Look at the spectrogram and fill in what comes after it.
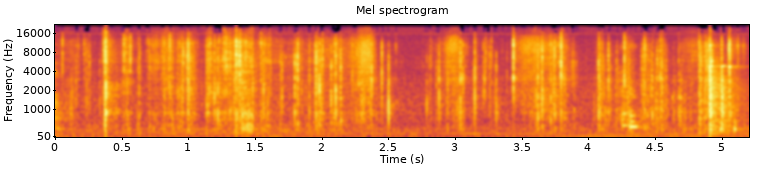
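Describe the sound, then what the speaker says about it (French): A Pokémon card booster pack wrapper is torn open, giving bursts of close, crisp crinkling and tearing foil plastic in uneven bursts, with no voice. "Donc on va ouvrir le petit booster."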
